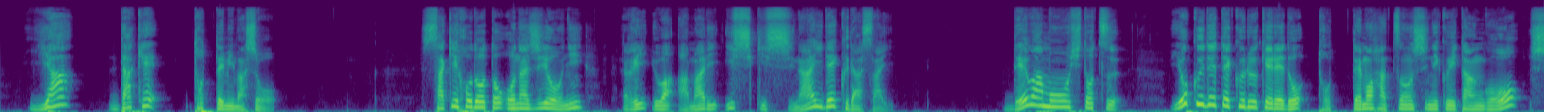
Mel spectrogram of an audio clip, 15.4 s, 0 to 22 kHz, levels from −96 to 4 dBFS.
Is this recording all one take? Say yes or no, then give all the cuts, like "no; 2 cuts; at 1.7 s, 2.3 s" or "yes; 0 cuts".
no; 2 cuts; at 6.1 s, 9.9 s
